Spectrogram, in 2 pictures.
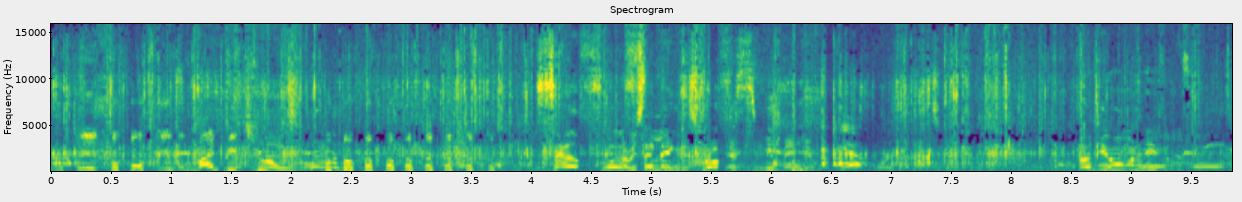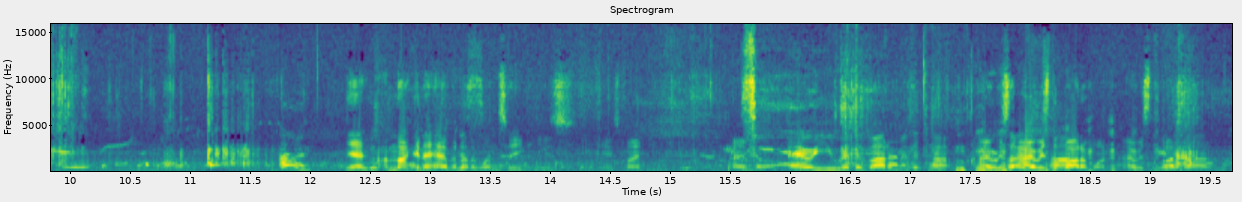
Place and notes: london fields postmove
love of annas laughter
